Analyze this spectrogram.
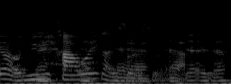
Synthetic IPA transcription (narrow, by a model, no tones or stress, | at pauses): ɐɒ̽nyːkʰɑ̈ʊɐe̝ɡ̥ælsɐælsəjææ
